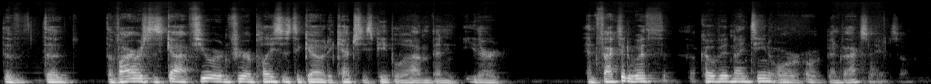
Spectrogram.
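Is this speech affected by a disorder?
No.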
